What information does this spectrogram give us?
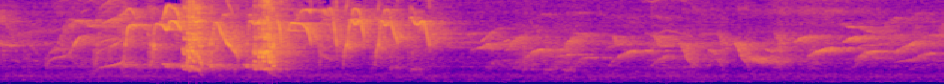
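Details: Grey-breasted Parakeet (Pyrrhura griseipectus) mating, giving harsh, high, scratchy screeches in a quick burst, then softer chattering notes about twice a second.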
